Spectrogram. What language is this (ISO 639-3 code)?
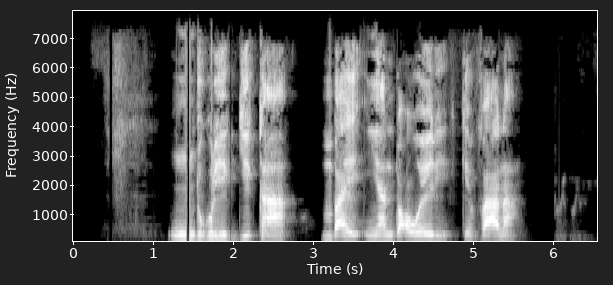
mdd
